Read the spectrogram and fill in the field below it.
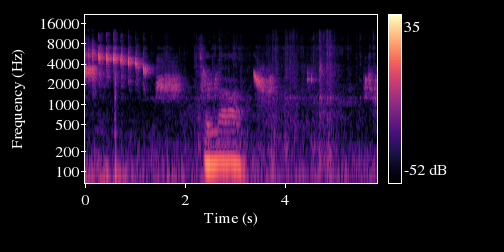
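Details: Trained lark, hand-tame and singing in the open, pours out high warbled and buzzy phrases while a brief human voice sounds in the middle.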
